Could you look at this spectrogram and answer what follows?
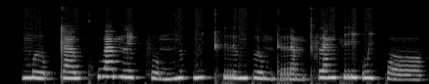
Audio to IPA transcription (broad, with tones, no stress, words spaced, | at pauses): mɤː˨˩p̚ta˧w kʰwa˥˩mle˦˥k̚ fo˩˦mŋɯ˥˩k̚ ŋi˥˩ʔkʰrɯ˧ŋplo˨˩mtra˩˦m kʰla˥˩ŋkri˥˩ʔwi˥˩ʔ pɔː˧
